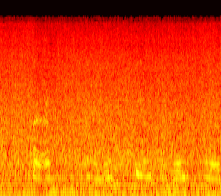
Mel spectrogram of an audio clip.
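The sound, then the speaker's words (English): Steady, loud rushing water pours without a break from a fire hydrant mounted on top of a race car called Fire Hydrant Head, blasting at full force. A faint voice seems to murmur underneath the torrent. “This car is called Fire Hydrant Head because there is a fire hydrant on top of the car that is exploding with water every single second.”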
